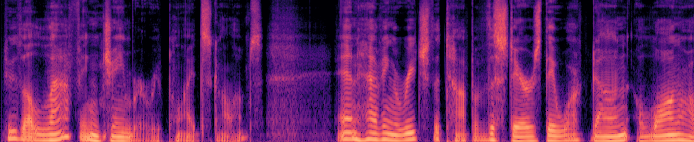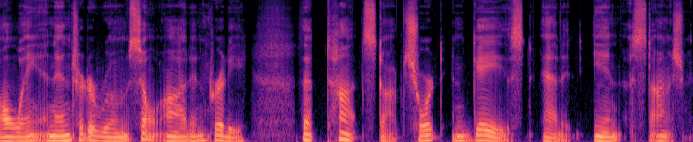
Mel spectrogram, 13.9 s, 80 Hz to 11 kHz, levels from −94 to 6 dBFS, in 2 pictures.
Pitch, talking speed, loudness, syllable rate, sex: 115 Hz, 165 wpm, -18 LUFS, 4.4 syllables/s, male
